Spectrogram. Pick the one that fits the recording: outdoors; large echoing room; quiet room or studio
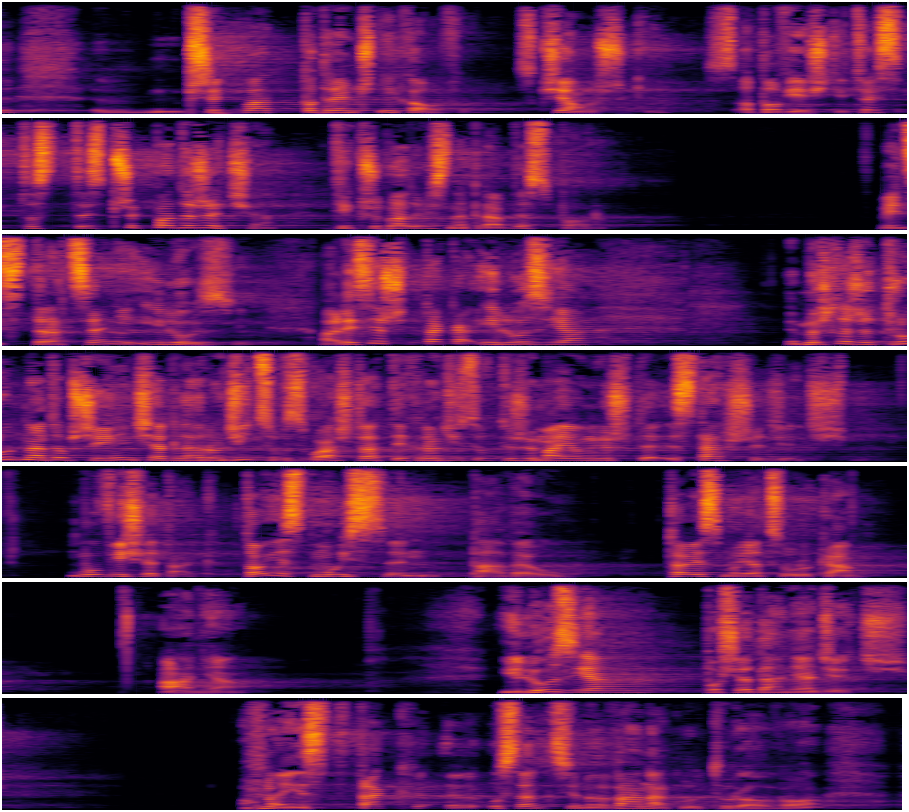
large echoing room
